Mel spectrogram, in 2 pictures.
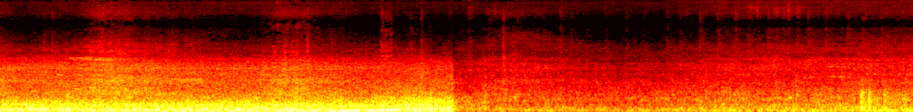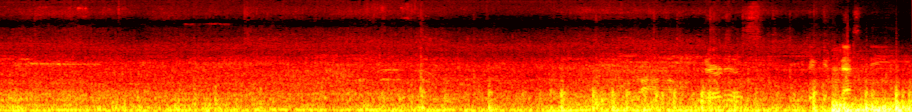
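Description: Car driving on an unpaved dirt detour road, heard from inside the cabin: a loud low rumble of road and wind noise that drops suddenly about four and a half seconds in to a much quieter steady rumble.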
